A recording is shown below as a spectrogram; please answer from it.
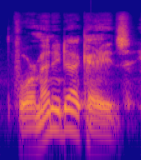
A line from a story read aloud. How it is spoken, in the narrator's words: said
